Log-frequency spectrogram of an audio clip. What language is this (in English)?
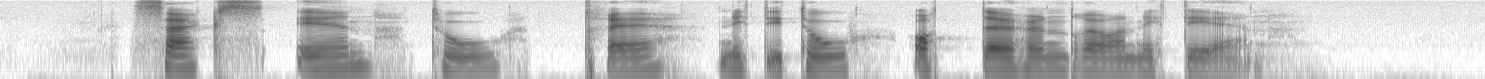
Norwegian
